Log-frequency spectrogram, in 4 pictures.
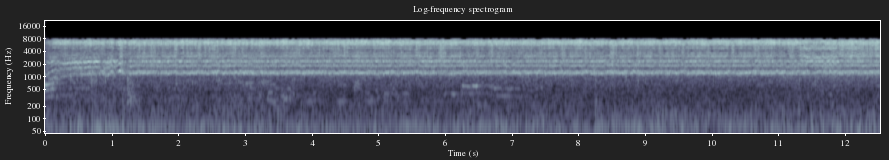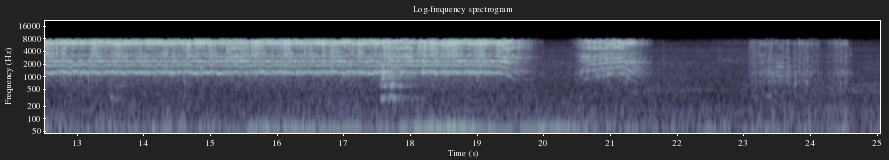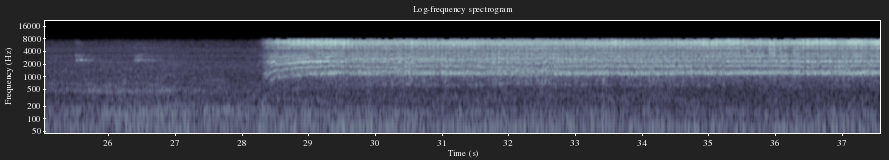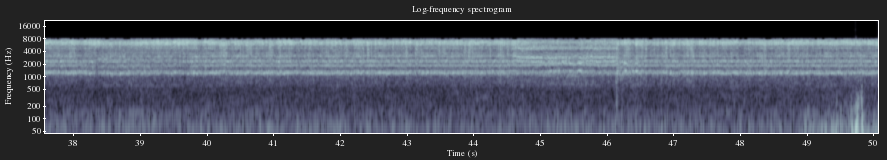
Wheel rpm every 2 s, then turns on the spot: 140, 160, 160, 160, 160, 160, 160, 160, 160, 120, 50, 20, 10, 0, 120, 160, 160, 160, 160, 160, 160, 160, 160, 160, 160.
22-26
